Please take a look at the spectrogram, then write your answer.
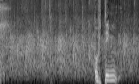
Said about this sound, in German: Herzlichen Applaus.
